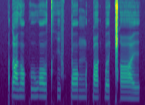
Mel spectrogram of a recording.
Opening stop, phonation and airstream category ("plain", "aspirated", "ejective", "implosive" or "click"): implosive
